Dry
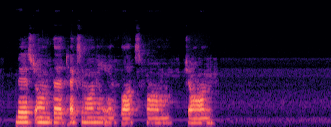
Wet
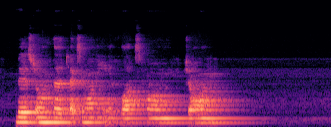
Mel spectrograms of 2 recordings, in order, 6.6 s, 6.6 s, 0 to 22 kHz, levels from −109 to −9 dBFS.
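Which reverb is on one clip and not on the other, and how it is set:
feedback delay network reverb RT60 1.3 s, low-frequency decay 1.4×, high-frequency decay 0.3×, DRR 1 dB

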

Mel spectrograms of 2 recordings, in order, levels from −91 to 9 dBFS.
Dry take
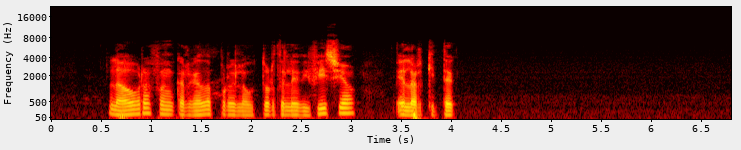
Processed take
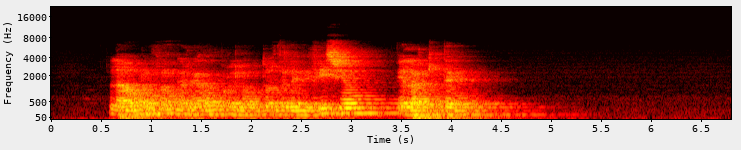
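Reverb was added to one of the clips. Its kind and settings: rectangular room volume 640 cubic metres, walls mixed, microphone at 2.8 metres
level −4 dB

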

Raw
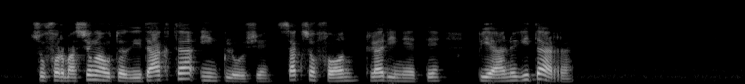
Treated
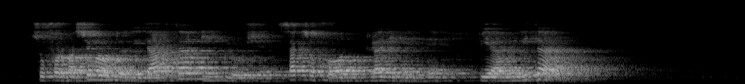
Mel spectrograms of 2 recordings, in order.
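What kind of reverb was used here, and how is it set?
comb and all-pass reverb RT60 1.4 s, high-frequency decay 0.6×, pre-delay 20 ms, DRR −2 dB
level −6.5 dB

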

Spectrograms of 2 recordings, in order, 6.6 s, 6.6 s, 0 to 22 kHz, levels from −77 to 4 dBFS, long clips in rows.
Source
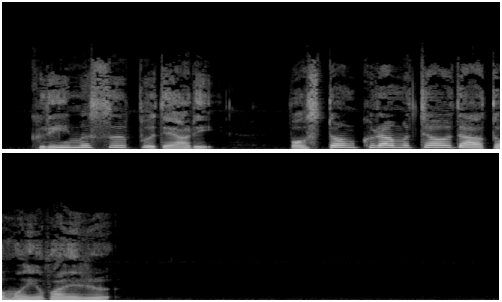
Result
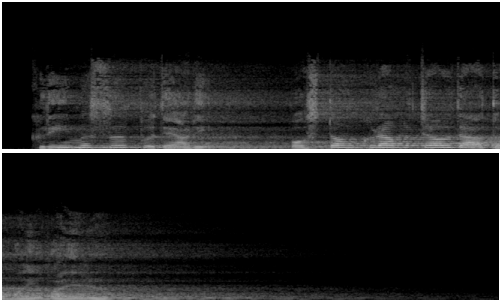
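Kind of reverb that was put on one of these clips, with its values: dense smooth reverb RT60 4.5 s, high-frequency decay 0.9×, DRR 4.5 dB
level −6 dB

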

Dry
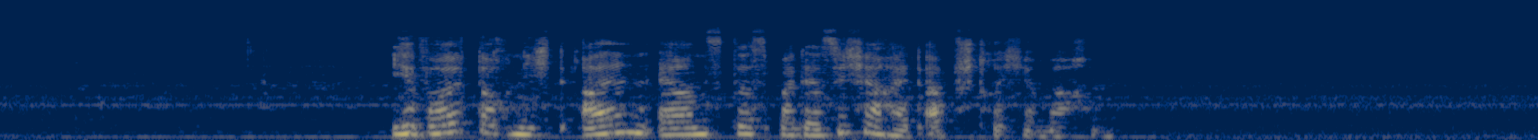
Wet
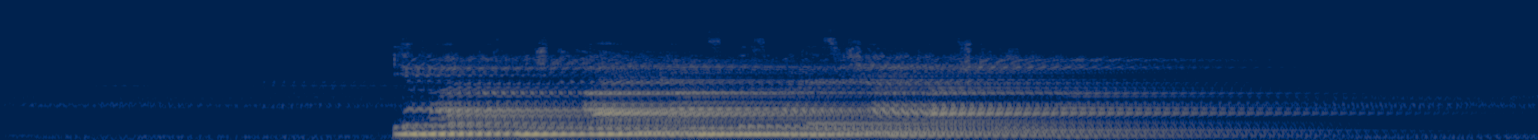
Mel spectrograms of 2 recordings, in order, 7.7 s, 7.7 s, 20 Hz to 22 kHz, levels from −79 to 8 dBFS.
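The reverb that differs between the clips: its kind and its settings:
spring reverb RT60 3.5 s, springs 46 ms, chirp 80 ms, DRR −8.5 dB
level −14 dB

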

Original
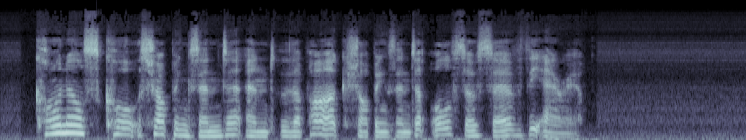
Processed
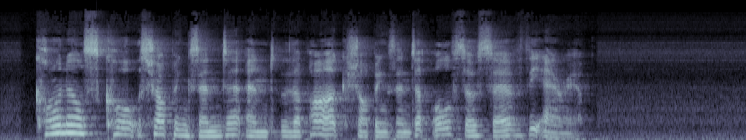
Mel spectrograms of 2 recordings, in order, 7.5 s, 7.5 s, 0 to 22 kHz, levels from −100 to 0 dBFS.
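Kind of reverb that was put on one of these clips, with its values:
four-comb reverb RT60 0.54 s, combs from 27 ms, DRR 14 dB
level −5 dB

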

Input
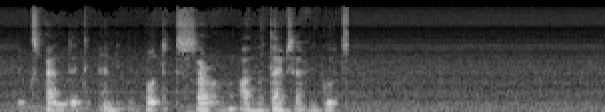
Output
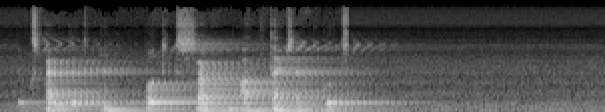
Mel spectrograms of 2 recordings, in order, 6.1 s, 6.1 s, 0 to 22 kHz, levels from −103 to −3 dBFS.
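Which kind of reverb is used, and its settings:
spring reverb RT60 2 s, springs 58 ms, chirp 70 ms, DRR 3.5 dB
level +2 dB

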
